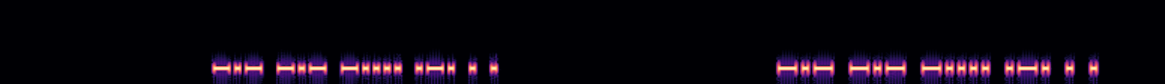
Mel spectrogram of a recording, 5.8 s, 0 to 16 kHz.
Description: Morse code, heard as a keyed tone, about 38 wpm, 700 Hz. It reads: KK6REE KK6REE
